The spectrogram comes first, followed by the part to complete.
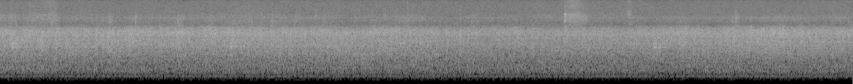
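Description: Steady, even hiss of distant outdoor ambience with a faint low hum underneath.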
